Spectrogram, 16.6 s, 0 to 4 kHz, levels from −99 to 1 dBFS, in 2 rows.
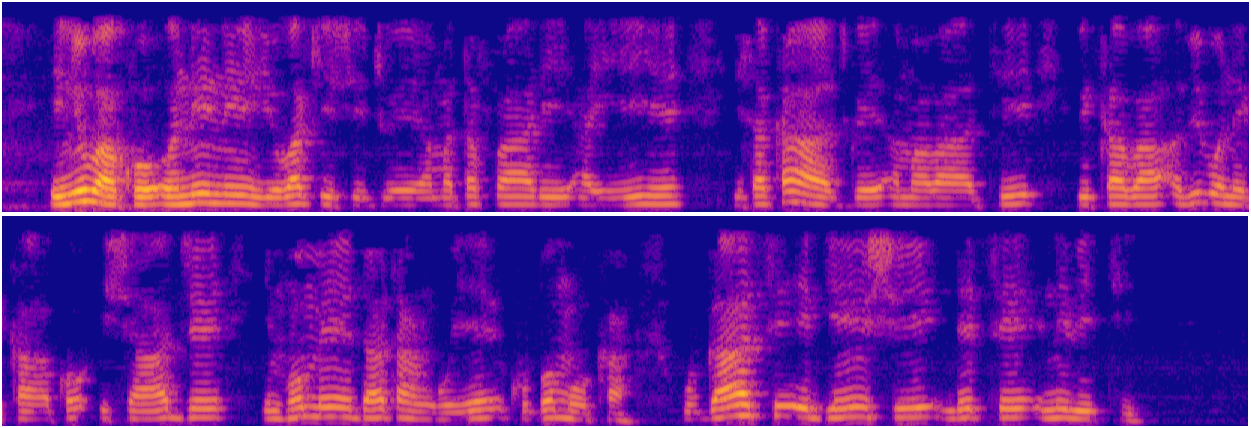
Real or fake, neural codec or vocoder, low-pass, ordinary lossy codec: real; none; 3.6 kHz; MP3, 32 kbps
